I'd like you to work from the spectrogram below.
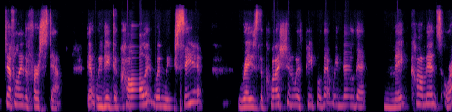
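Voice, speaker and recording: An older woman speaking in a measured, earnest way, with pauses, as a participant in a group discussion on a video call. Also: a little high, vocal fry, husky.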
